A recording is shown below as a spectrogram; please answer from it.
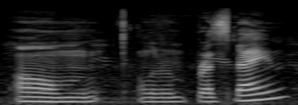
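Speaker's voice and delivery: normal talking voice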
